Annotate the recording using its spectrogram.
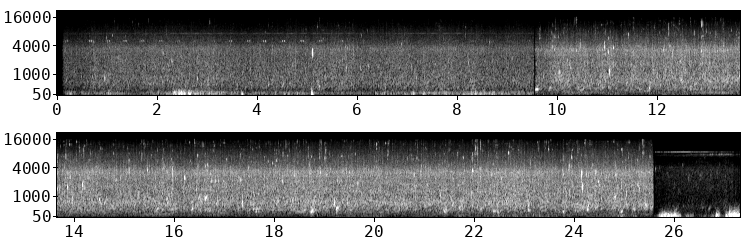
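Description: Steady rush of a shallow river running over rocks and riffles, growing louder about ten seconds in and cutting off abruptly near the end.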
